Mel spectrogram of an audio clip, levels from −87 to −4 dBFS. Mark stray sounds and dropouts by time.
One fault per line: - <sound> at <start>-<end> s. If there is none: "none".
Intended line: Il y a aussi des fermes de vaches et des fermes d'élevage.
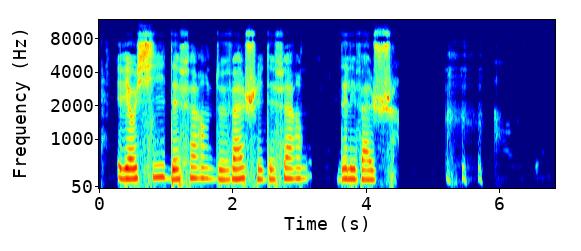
- laugh at 5.2-5.8 s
